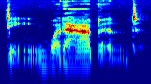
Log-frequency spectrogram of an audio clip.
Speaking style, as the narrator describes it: Castiel whispers

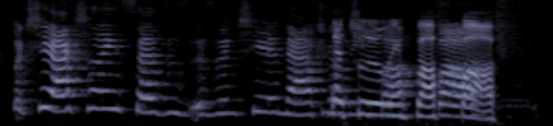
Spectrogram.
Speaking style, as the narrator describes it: She giggles at her own little

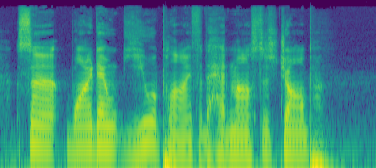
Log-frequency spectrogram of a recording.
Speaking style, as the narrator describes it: said Malfoy loudly

